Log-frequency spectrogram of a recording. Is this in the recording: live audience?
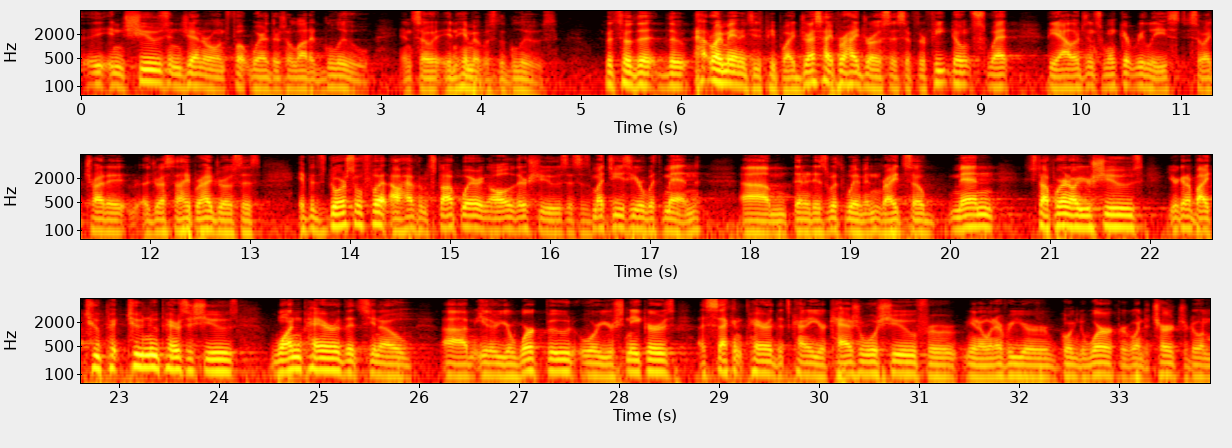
yes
